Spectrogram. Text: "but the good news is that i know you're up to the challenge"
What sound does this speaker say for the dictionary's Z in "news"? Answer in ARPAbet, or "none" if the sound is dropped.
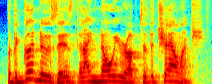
Z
